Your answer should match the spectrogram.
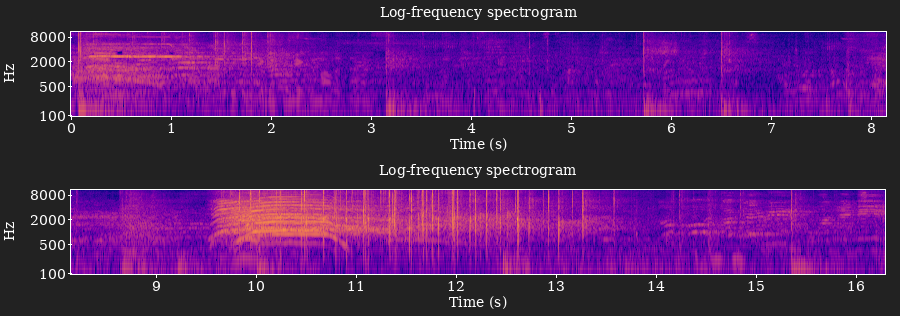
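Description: High-pitched cheering and shrieking from a group of girls, loudest in a burst with rapid clapping from about ten seconds in that lasts around three seconds. A basketball bounces on the hardwood floor a few times in between.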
